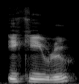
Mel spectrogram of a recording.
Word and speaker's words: Ikiru: So this week, we are talking about Ikiru. Did I say that right? – Yeah, it's a pretty easy one.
